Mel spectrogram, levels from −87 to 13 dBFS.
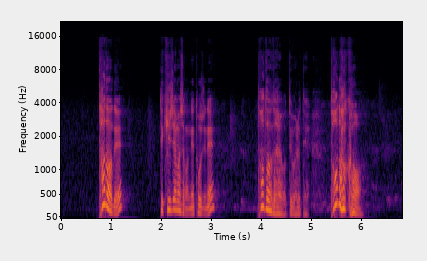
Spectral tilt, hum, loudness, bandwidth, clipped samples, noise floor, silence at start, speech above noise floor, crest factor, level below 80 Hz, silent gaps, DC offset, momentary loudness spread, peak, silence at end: -6.5 dB/octave; none; -24 LUFS; 16 kHz; under 0.1%; -65 dBFS; 0.75 s; 42 dB; 20 dB; -62 dBFS; none; under 0.1%; 15 LU; -6 dBFS; 0.8 s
